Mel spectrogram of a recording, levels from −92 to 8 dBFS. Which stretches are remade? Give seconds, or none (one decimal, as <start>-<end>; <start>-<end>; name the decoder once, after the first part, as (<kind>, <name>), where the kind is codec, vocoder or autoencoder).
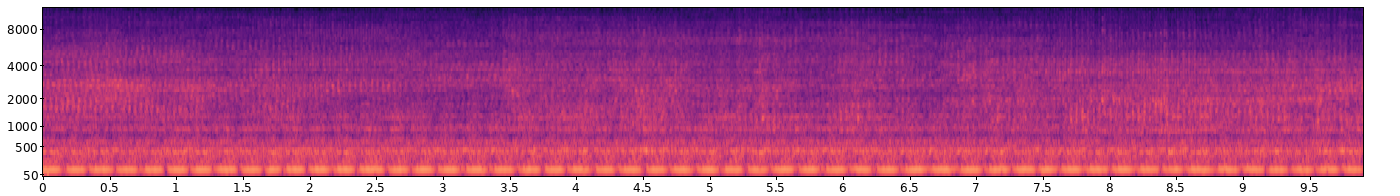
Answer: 0.0-1.7 (vocoder, Vocos); 2.5-7.5; 8.7-9.9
